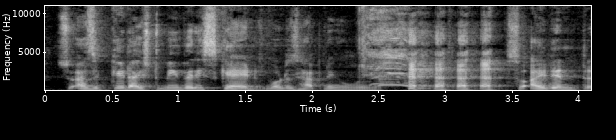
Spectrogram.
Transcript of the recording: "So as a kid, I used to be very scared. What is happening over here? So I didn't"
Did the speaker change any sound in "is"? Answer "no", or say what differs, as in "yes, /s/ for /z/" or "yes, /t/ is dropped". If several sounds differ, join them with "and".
no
